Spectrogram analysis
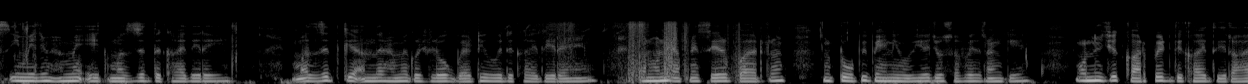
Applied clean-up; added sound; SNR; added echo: none; none; none; none.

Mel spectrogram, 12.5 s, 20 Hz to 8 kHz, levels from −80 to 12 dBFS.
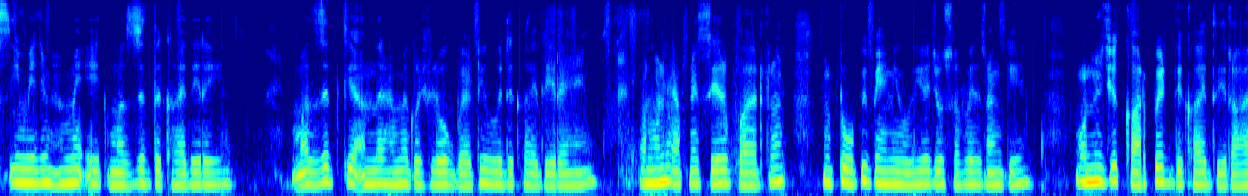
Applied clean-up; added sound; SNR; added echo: neural separator model SepFormer DNS4.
